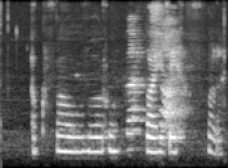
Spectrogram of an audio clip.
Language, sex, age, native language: Icelandic, male, 9, Icelandic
